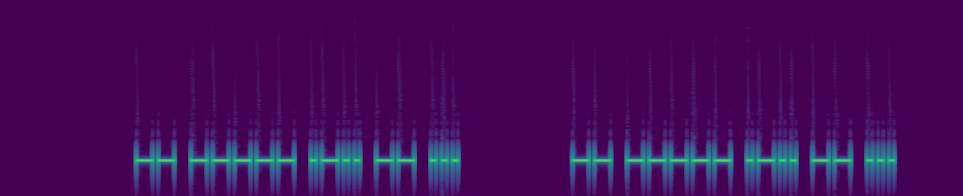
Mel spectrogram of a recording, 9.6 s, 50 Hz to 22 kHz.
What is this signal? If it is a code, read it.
Morse code, heard as a keyed tone, about 22 wpm, 700 Hz. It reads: M0LMS M0LMS
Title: DXCC-100 Call Signs - 5 Characters - Repeated 2x - 22wpm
